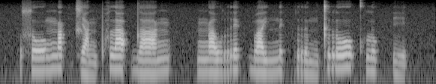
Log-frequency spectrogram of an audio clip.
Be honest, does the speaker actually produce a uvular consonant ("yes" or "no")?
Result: no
